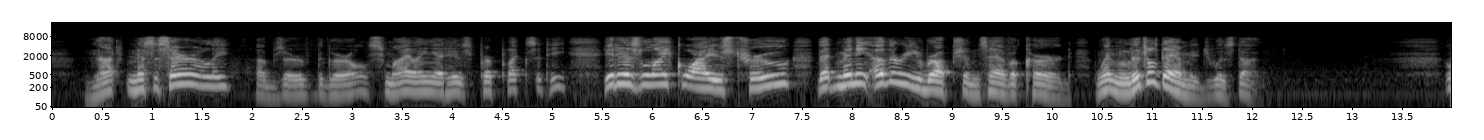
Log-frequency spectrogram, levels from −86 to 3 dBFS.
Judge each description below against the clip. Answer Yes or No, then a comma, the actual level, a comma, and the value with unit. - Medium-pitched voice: Yes, medium, 165 Hz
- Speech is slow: Yes, slow, 105 wpm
